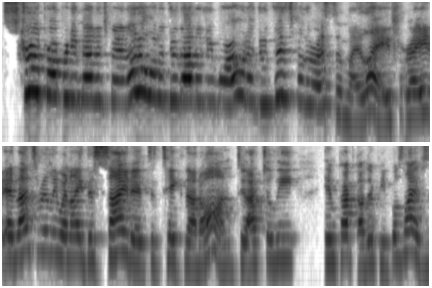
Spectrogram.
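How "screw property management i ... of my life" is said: play-acted sobbing through the words, very high, tearful outburst. Retelling what they said to a friend in the car, reenacting crying words. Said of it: "me crying and saying".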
